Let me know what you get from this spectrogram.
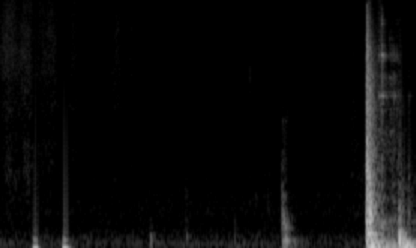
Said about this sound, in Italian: come facciamo a sentire le nostre sensazioni interne? Cioè tipo il battito cardiaco, perché lo sentiamo, no?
